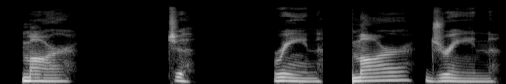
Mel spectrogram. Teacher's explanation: Stress mar and keep juh soft.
